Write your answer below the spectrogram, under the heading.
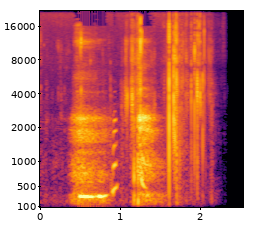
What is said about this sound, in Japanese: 何かわかった？正解はフランスパンでした。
